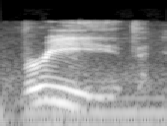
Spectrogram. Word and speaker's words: breathe: two words okay uh breath without an e at the end that is a short e sound okay short e breath all right uh but if we have an e at the end of the word okay that is a long e okay the word is breathe and that is a verb so breath is a is a noun okay and breathe is the verb to breathe okay breath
